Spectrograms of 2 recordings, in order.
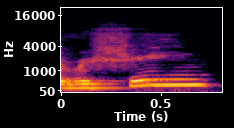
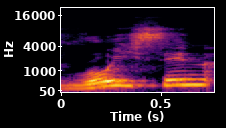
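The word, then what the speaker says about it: Róisín: went to University with a rashen which is a beautiful Irish name but everyone in England referred to her as royen as in Hoin and she was exhausted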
